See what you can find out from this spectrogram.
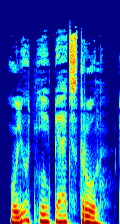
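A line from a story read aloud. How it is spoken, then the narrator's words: Whispered translation. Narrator (Russian): переводил Ник шепотом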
